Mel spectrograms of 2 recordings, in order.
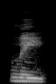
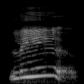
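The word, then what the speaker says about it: Leigh: I'm still very uncertain of how to say the first name of the author. Lee. Is it Lee? It's Lee. It is definite.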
